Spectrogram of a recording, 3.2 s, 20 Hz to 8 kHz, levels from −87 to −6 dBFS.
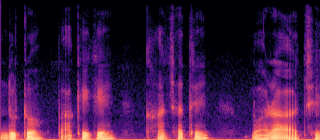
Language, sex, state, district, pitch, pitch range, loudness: Bengali, male, West Bengal, Purulia, 105 Hz, 100-120 Hz, -18 LUFS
